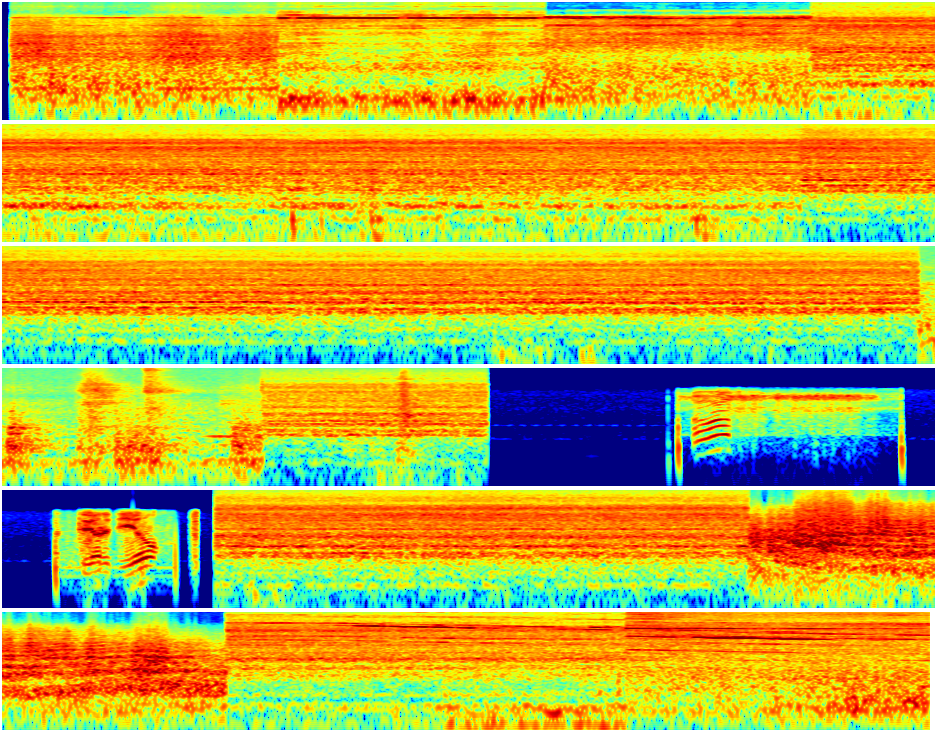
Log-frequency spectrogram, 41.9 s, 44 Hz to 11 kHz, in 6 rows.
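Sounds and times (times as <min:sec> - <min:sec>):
jet engines running with high whine: 0:00.1 - 0:24.7, 0:29.6 - 0:41.9.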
